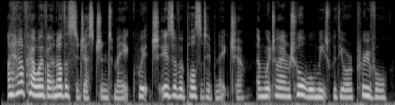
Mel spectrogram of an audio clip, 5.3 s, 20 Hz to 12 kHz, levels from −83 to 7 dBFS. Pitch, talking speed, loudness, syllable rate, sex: 220 Hz, 260 wpm, -19 LUFS, 7.3 syllables/s, female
